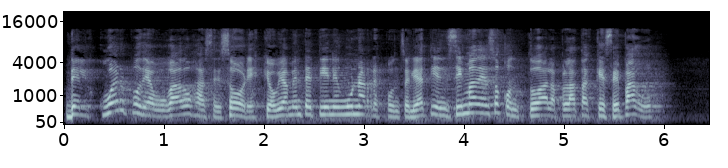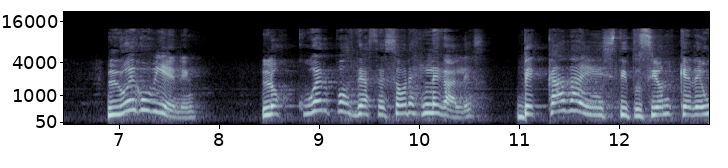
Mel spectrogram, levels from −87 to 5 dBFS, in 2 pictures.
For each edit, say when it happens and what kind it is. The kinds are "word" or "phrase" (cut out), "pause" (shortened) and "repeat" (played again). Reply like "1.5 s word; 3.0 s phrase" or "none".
none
